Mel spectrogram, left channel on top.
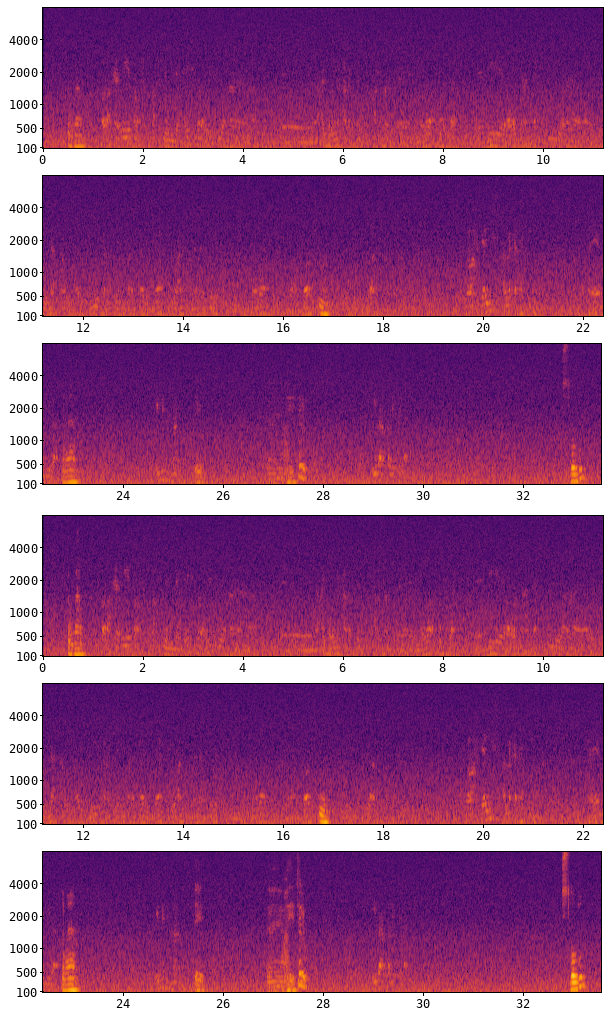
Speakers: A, on the right (about 70°); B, in the centre.
A: تمام
B: فراح ايه فراحت راحت للجيش ده وقالت له انا آه عايز اقول لك على سر احمد آه اللي هو اخوك ده آه جه راودني عن نفسي وانا قلت له لا ومش عارف ايه وكان عايز يعمل معايا فعل الفاحش وهو عارف ان انا الجاريه بتاعتك المفضله وما قدرش وما
A: م.
B: عملتش ايه تي- تي- تي، وقعدت تسخن فيه وراح جيش قال لك انا هتقي من هيعمل ايه بقى؟
A: تمام
B: ايه اللي في دماغك ممكن يعمله؟
A: ايه آه، هيقتله
B: ايه إيه بقى طريقة الأكل؟
A: اسلوبه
